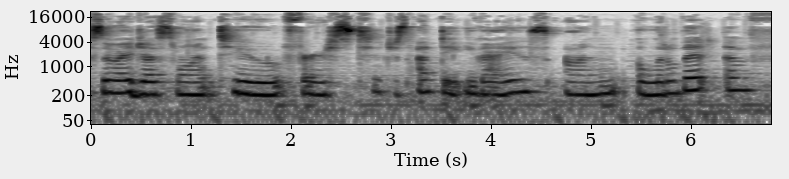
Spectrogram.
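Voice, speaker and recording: A soft-spoken voice with fairly even intonation carries audible room echo. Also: woman. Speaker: vlogger. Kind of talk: casual chat. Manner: halting.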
